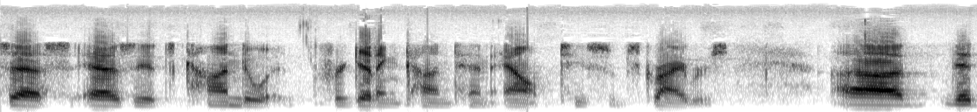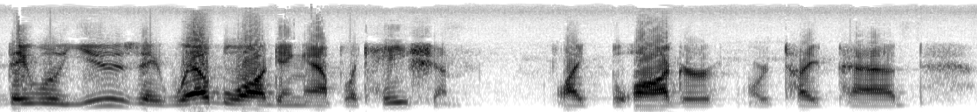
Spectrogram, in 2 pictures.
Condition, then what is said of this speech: No condition.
